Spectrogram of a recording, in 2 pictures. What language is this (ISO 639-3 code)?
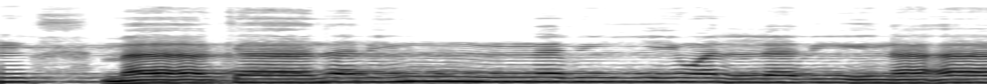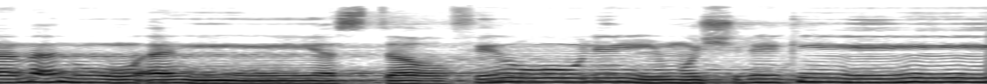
ara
